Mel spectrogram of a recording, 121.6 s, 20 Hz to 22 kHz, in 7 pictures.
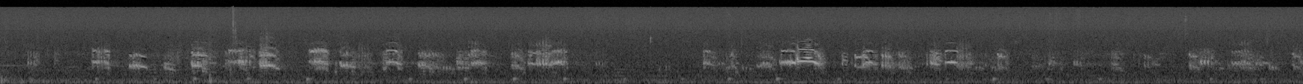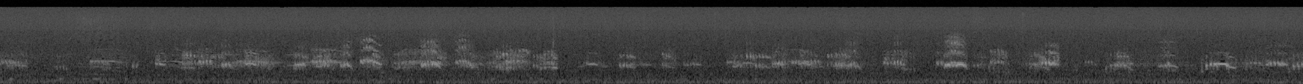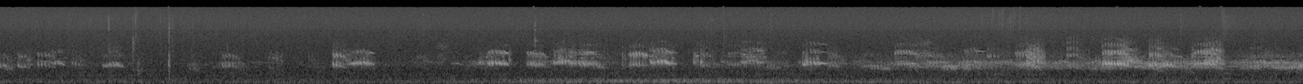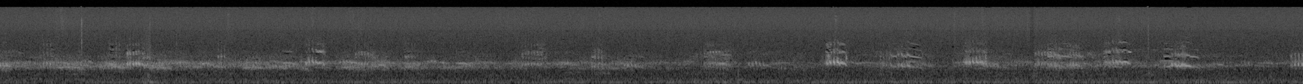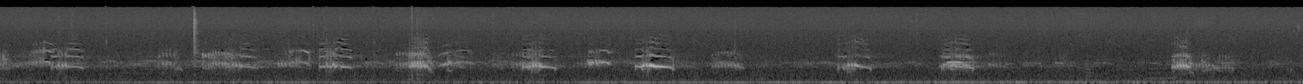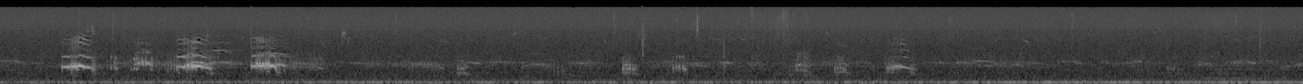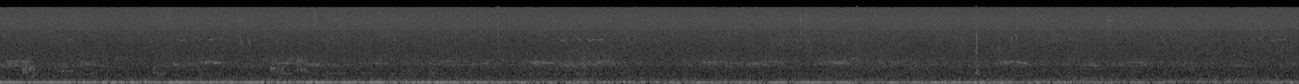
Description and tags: Cranes calling, distant. Recorded near Higuera de Llerena, Badajoz (S Spain) with Shure WL 183, Fel preamp, PCM M10 recorder.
